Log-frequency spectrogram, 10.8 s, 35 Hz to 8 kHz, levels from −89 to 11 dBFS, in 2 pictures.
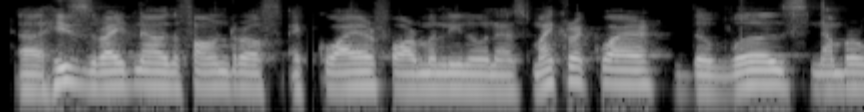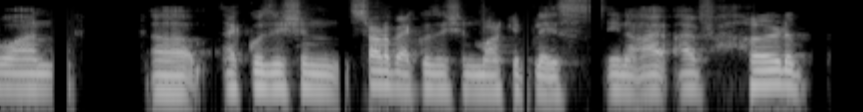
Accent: Indian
